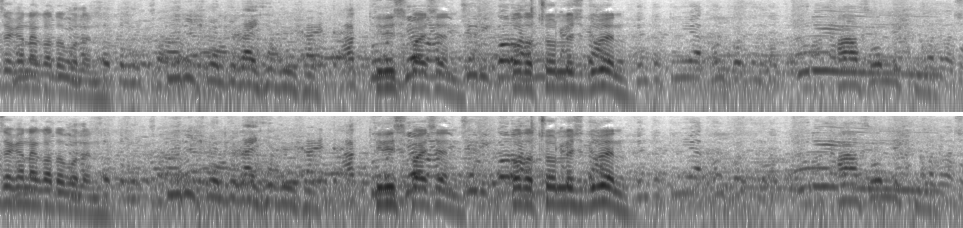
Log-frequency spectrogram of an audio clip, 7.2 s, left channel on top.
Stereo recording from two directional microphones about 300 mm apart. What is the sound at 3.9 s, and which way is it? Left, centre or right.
Speech, centre.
